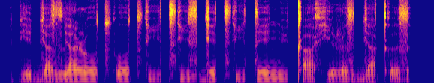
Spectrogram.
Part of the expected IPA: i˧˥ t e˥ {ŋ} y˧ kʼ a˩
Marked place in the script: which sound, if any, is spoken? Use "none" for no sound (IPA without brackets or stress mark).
ŋ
